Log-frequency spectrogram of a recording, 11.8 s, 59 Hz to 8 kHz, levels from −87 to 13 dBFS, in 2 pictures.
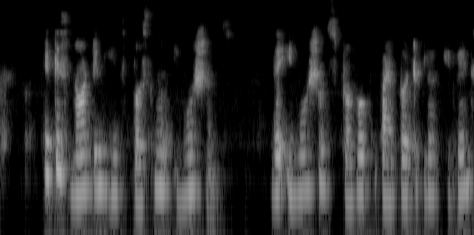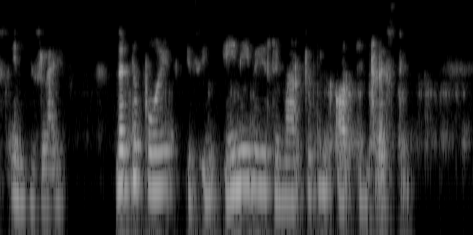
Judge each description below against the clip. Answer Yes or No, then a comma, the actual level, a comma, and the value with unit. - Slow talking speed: Yes, slow, 130 wpm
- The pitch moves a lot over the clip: No, average, 2.7 semitones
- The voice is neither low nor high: Yes, medium, 155 Hz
